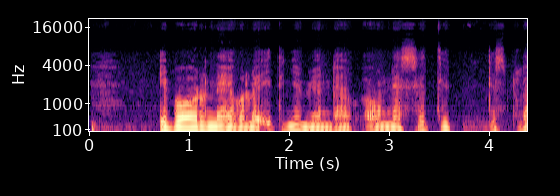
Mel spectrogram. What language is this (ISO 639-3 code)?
kln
